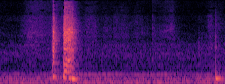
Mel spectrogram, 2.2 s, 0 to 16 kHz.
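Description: Fingers tap a hollow, hard plastic BB-8 sipper cup sphere, producing short, bright, clicky knocks with a faint hollow low tone and very little ring. The screw-threaded halves are then twisted open, with a quiet scrape and one last small plastic tap.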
